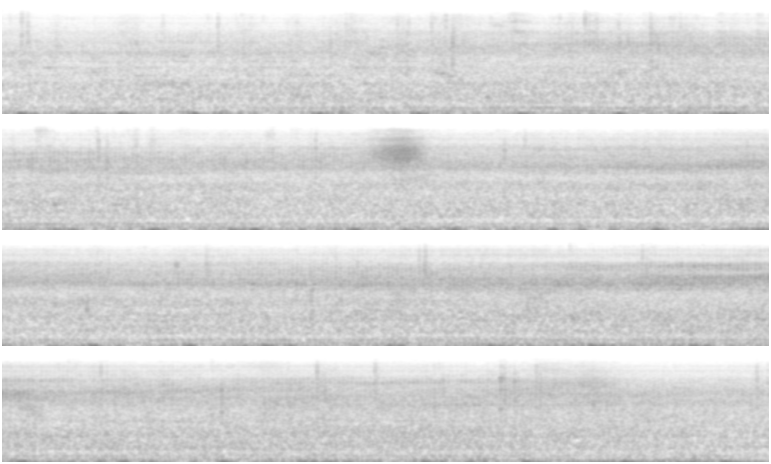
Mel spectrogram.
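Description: Outdoor ambience dominated by wind rumbling on the microphone as it is carried along, with a steady low hum that fades out about twelve seconds in.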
